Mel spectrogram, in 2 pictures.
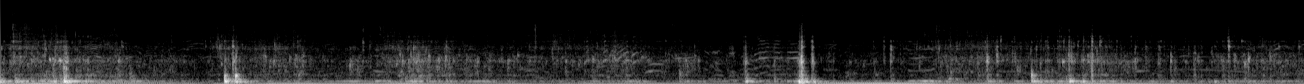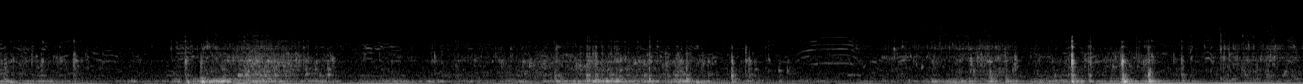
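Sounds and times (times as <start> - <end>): water sloshing around kayak: 0.0 - 26.0
knocks on kayak: 7.4 - 9.0.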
